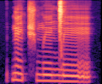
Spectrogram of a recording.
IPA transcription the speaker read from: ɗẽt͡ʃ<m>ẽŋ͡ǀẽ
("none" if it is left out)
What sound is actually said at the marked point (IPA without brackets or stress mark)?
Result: m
